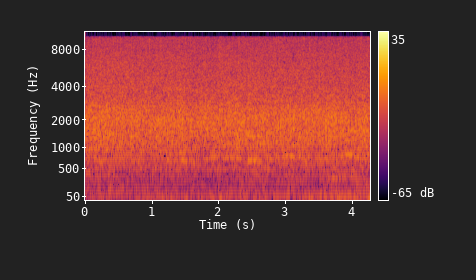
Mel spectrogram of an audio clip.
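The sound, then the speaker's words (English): An audience and members of an orchestra applaud steadily, Maestro Domingo among them: a dense wash of many hands clapping at once, holding an even, fairly loud level for the whole stretch with no voices standing out. “Members of the orchestra join in the applause.”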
